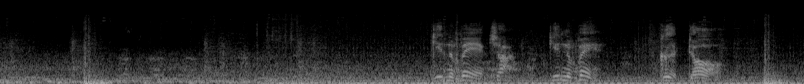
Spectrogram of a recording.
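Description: A van engine idles with a low rumble.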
